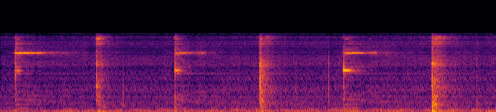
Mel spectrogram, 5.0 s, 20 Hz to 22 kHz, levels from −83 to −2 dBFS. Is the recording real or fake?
fake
